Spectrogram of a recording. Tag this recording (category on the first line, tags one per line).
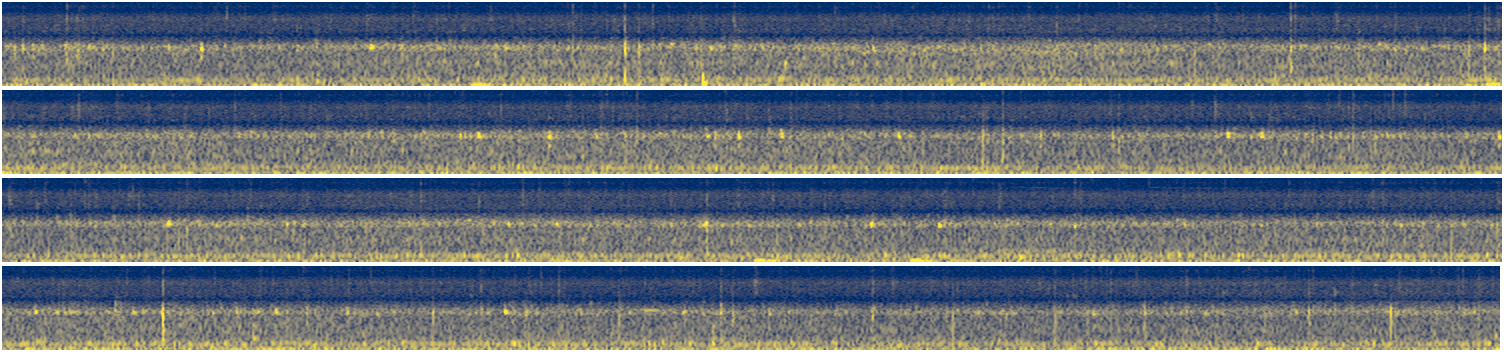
Soundscapes > Nature
raspberry-pi
weather-data
nature
natural-soundscape
alice-holt-forest
data-to-sound
modified-soundscape
Dendrophone
field-recording
phenological-recording
soundscape
sound-installation
artistic-intervention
